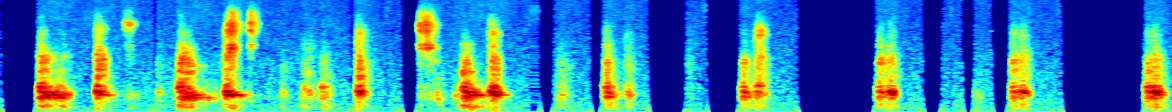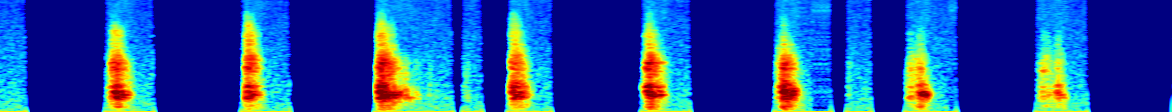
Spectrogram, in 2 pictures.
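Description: A middle-aged man speaks with animation into a close microphone, heard as if over an online call.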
